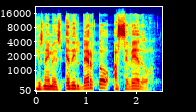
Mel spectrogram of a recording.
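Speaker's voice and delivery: on-point Spanish accent. Telling a co-host the name of a farmer visited in Colombia, with an on-point Spanish accent. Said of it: "That accent is on point".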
